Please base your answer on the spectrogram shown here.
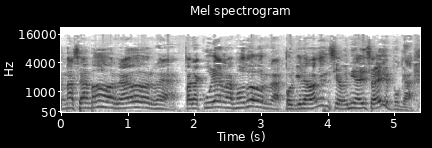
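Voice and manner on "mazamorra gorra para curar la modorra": high, slow singsong hawker's call; street vendor cry. Retold or imitated. Host imitating a colonial vendor selling mazamorra, slow high hawker's cry. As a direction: call out your wares like an old street seller. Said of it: "pasaba un afroamericano con una canasta decía".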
